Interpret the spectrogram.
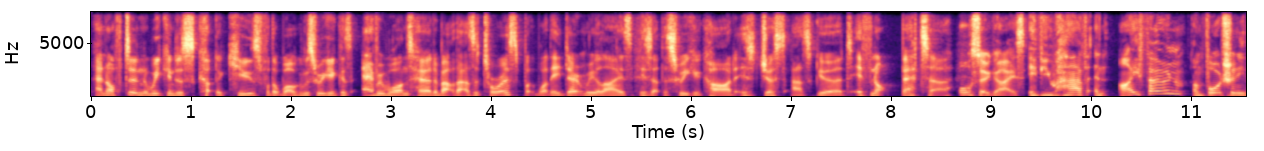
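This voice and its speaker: A young man talking to camera with an upbeat, emphatic manner, giving travel tips as a vlog host. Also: medium pitch. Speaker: travel vlogger.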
